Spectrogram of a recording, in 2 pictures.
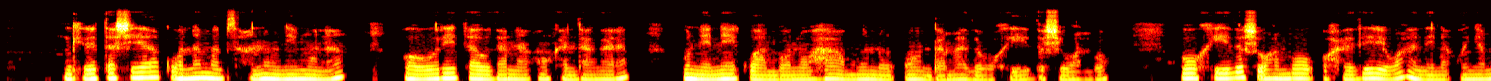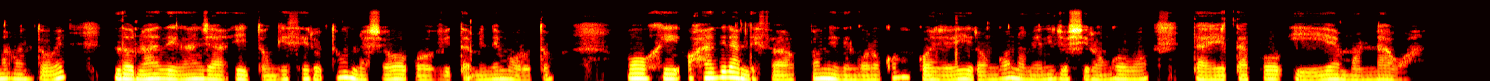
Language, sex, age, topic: Oshiwambo, female, 25-35, agriculture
